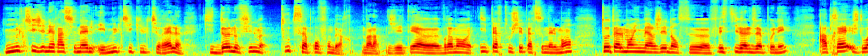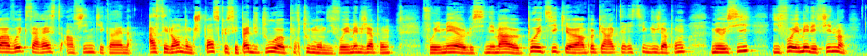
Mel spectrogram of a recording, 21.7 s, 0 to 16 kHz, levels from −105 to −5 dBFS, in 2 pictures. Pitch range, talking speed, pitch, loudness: 170-220 Hz, 200 wpm, 190 Hz, -16 LUFS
